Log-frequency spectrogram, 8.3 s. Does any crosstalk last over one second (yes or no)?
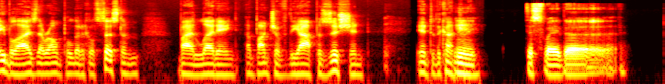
no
